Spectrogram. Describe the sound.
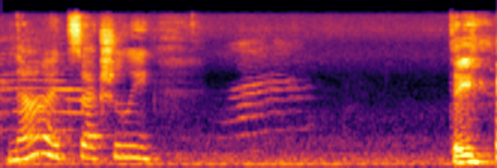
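A single drawn-out cat meow sounds between stretches of a person talking, soft and mid-pitched, with speech just before and a loud voice right after.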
